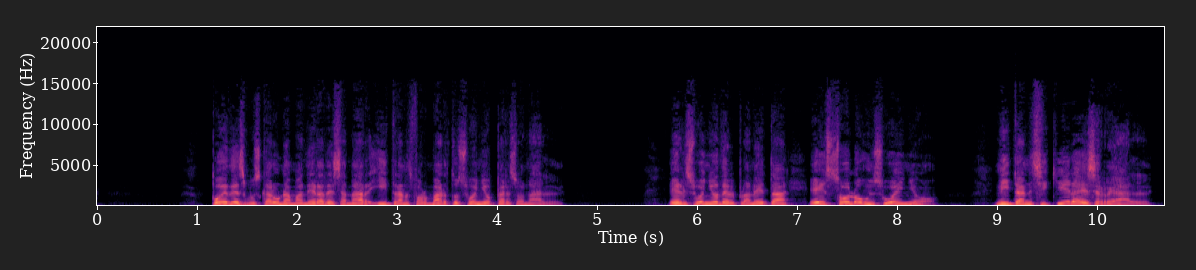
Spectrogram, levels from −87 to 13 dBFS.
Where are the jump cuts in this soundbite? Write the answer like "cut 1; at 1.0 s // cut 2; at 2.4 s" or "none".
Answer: none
